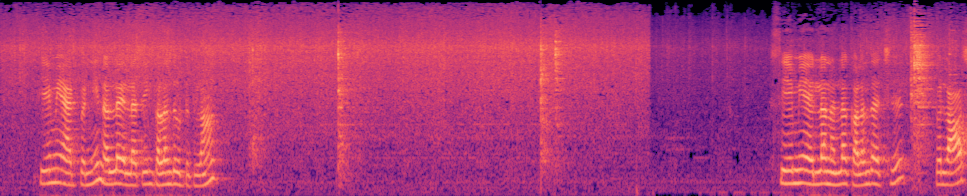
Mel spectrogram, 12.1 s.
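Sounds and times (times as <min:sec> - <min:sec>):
oil sizzling in a pan: 0:00.0 - 0:12.0
metal spatula clinking on pan: 0:06.7 - 0:07.1, 0:11.4 - 0:11.8.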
